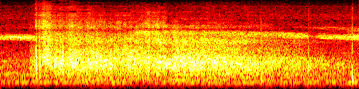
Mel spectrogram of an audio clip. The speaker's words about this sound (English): And there you go. There you go with the sparkling fireworks. And once again, I believe this is only for iPads.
